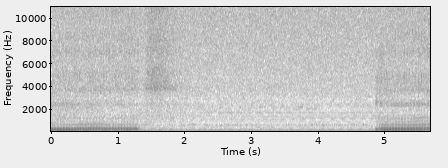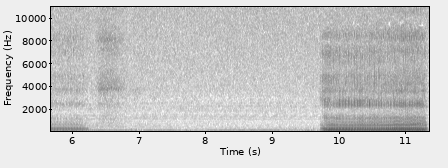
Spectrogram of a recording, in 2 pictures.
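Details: Female bulldog sleeping soundly: loud, rough, buzzing snores in long drawn breaths separated by quieter breathing; dog snoring.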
